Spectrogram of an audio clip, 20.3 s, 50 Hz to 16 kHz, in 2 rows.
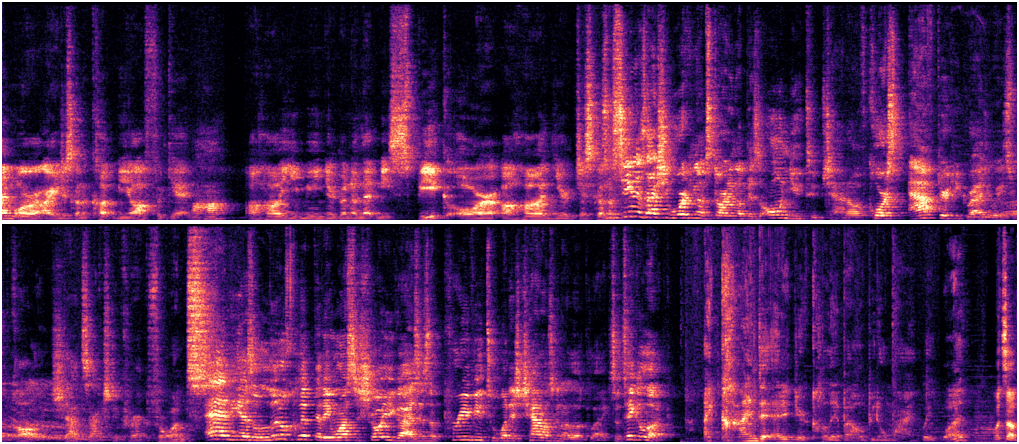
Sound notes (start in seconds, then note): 9.3 audience ooohs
